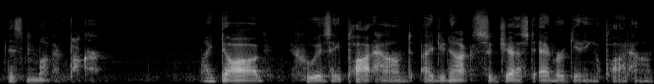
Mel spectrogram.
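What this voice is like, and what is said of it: Whispering. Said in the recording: “I'm whispering because my daughter's asleep”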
